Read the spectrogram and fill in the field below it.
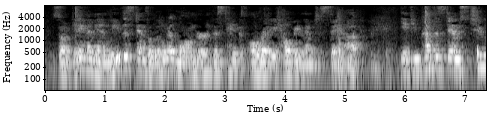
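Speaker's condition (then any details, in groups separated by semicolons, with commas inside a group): No condition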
